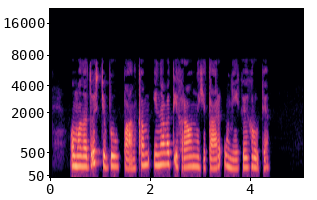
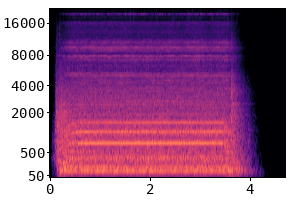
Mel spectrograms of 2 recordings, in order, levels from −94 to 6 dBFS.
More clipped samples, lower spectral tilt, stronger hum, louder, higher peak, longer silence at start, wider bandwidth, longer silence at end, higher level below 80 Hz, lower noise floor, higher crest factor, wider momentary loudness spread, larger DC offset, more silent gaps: neither; first, -7.5 dB/octave vs -5.5 dB/octave; neither; first, -17 LUFS vs -21 LUFS; first, -2 dBFS vs -8 dBFS; first, 0.4 s vs 0.1 s; second, 7.4 kHz vs over 20 kHz; about the same, 0.7 s vs 0.75 s; second, -60 dBFS vs -52 dBFS; about the same, -79 dBFS vs -80 dBFS; about the same, 16 dB vs 14 dB; first, 8 LU vs 4 LU; neither; neither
